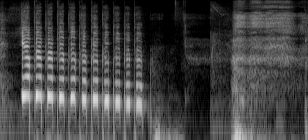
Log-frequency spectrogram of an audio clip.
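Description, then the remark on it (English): A voice imitates a high-pitched dog yapping, a quick run of about a dozen sharp yips, followed by a pause and a breathy exhale or laugh. “However, it could be something like a yap from a dog, high pitched yap oh.”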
